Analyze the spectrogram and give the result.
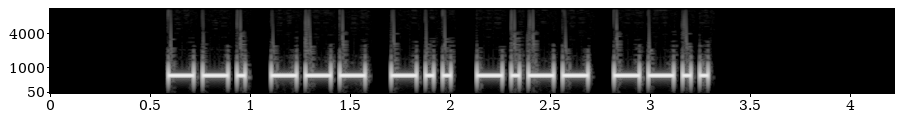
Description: Morse code, heard as a keyed tone, about 28 wpm, 700 Hz. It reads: GODYZ
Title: Code Groups - 5 Letters - 28wpm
